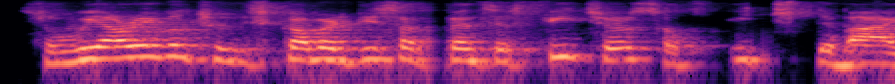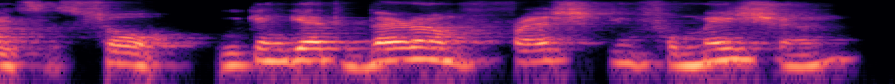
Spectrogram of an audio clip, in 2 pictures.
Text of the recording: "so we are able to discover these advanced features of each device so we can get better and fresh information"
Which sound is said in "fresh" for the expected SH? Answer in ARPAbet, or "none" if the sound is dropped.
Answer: SH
